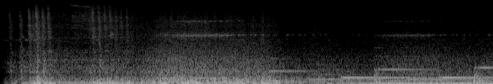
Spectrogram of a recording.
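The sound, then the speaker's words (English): A truck engine rumbles steadily as the truck drives, a low continuous drone with road noise and no talking. Faint higher tones drift in partway through. “The group set off in their truck.”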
